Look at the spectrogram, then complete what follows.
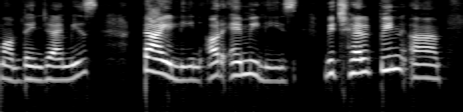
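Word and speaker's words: ptyalin: So saliva contain enzyme name of the enzyme is amus which is also called tylene. P T Y means P is silent here.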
